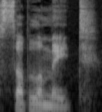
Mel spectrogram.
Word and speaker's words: sublimate: AT 발음은 동사일 때는 ate라고 합니다. Sublimate.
